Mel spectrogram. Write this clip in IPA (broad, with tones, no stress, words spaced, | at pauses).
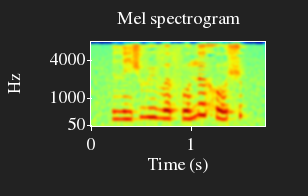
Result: ði˨˩˦ʃvʉ˦˨v ə˨ fo˨˥nə˦˥xo˨˥ʃ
